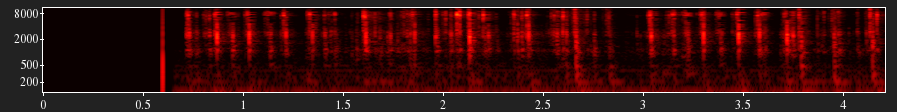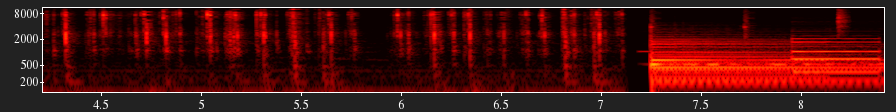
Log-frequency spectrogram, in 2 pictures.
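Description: Computer keyboard typing: rapid, uneven keystrokes for about six and a half seconds, beginning after a brief silence. Near the end the typing stops and guitar notes begin.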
